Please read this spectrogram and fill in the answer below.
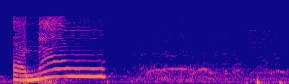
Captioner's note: laughter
